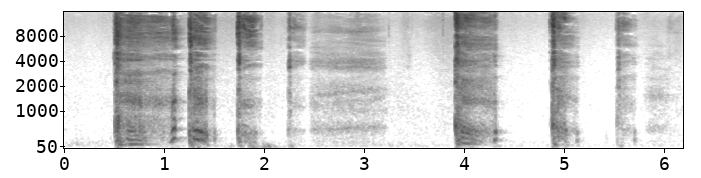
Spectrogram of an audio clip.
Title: my cough is getting wet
